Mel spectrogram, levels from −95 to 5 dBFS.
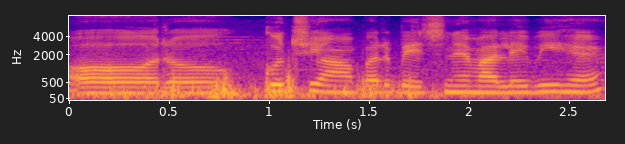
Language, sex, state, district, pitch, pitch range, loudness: Hindi, male, Maharashtra, Mumbai Suburban, 185 Hz, 165-190 Hz, -16 LUFS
